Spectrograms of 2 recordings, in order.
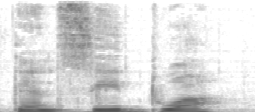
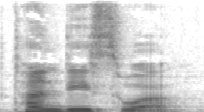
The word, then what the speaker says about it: Thandiswa: Densidwa. Thandiswa. Thandiswa? Yeah. Thandiswa.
